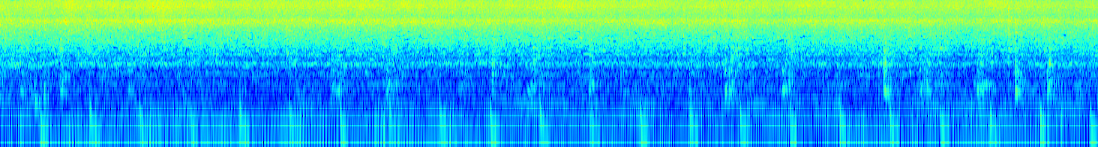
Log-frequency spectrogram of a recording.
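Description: Chopped tomatoes and onions frying in oil in an aluminium pressure cooker, sizzling steadily, while a perforated metal ladle stirs them with irregular scrapes and taps against the pot.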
